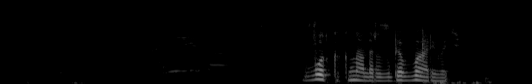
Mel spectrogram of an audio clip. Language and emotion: Russian, angry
